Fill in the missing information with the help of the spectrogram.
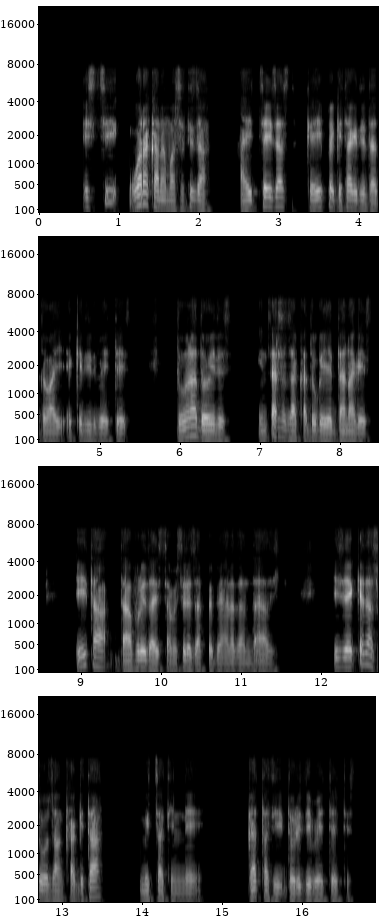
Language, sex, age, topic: Gamo, male, 18-24, agriculture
